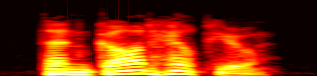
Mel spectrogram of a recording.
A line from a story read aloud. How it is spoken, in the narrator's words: the AI replied gravely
